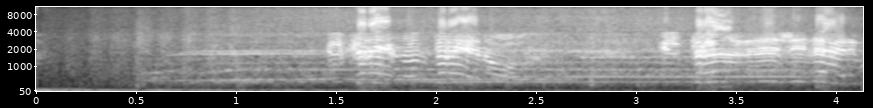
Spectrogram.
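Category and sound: vehicle, train whistle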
